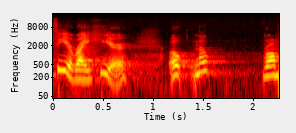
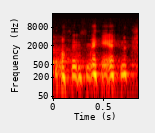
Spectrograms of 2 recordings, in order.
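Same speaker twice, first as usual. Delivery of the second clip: disappointed sigh; 11 dB quieter than usual. Retold or imitated. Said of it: "I was like".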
